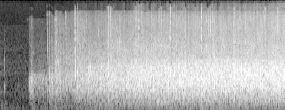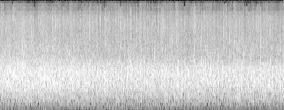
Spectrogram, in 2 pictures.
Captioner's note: applause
